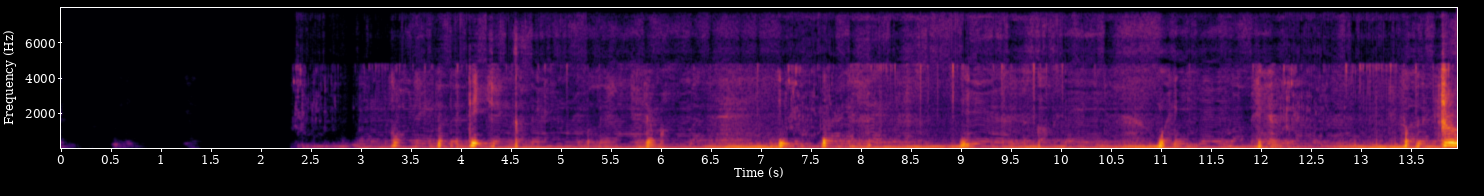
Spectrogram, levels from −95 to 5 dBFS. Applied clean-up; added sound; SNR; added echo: neural mask model DeepFilterNet 3.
